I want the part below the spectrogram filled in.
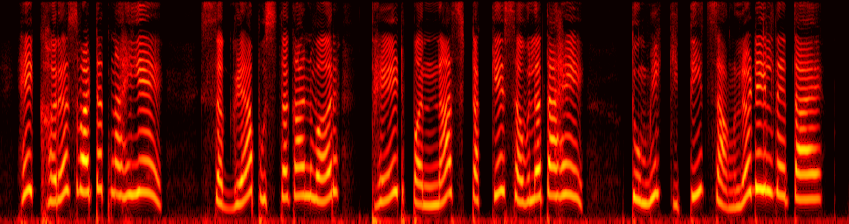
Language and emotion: Marathi, surprised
